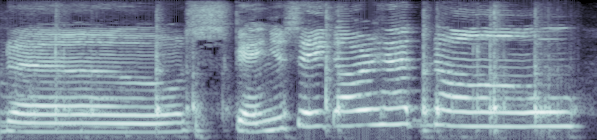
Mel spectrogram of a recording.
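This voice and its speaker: A woman's voice: sits high, little pitch movement, very slow, background noise. A woman talking to a toddler in simple, repeated, encouraging phrases as she teaches shapes, colors and short sentences.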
